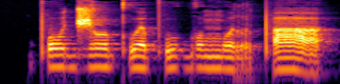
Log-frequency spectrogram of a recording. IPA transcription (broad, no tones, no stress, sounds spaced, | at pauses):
pʼ o d͡ʒ ɤ kʷʼ ɛ pʼ u ɡʷ ɤ ŋʷ ɤ r pʼ a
